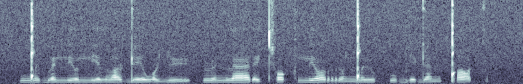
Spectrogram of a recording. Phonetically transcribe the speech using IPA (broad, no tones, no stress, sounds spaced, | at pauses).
ŋ͡ǃ y b ɛ mʲ o mʲ ɛ l β ɑ ɭ ɖ e w ɔ ʎ y | ɭ ʉ n l æ ɾ e cʰ ɔ k mʲ ɔ r o ŋ͡ǃ ʉ kʷ i b i ɖ æ n ǃ ɑ k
